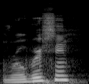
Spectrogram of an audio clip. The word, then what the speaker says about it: Roberson: ass homeboy his name d r rob roberson robertson hamilton what's your last name it's roberson what robert robertson can you spell that it's r-o-b-e-r-s-o-n robertson okay yeah um i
